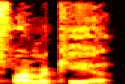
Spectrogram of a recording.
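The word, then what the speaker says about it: farmacia: witch doctors looking for the proper pronunciation yeah it's pharmacia and if you've ever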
